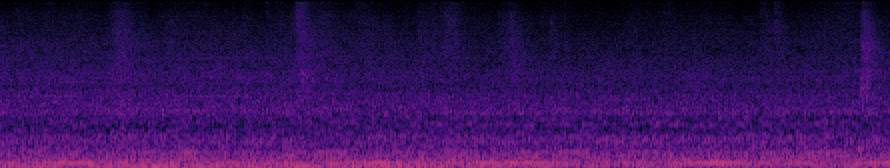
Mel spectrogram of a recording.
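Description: Refrigerated display units hum steadily.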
